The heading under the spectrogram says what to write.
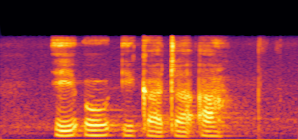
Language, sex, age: Venda, male, 26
